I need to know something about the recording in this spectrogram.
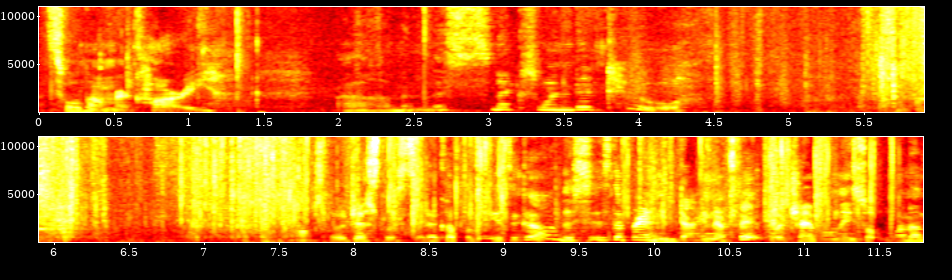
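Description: Paper and fabric rustle in a woman's hands.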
